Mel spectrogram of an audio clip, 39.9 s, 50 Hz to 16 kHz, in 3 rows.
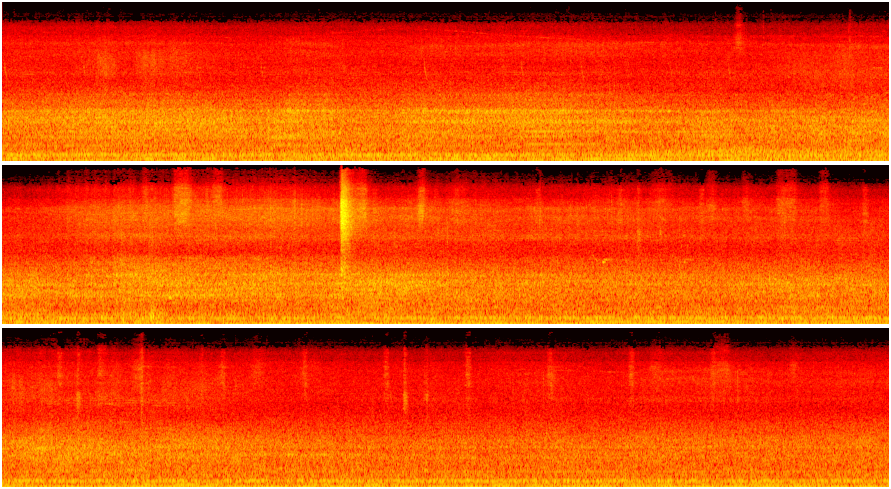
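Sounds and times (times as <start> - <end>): diesel truck engine idling: 0.0 - 39.9
air release hiss: 18.4 - 18.8.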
